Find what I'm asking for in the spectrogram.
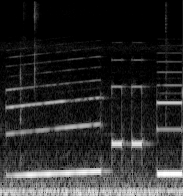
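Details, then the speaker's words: Defibrillator training for synchronized cardioversion on a likely awake patient: after pressing charge, a steady rising electronic tone then short beeps before clearing and pressing the shock button. "everybody out of the way and hit the red lightning bolt button and same for you guys we can go ahead and charge clear everybody out of the way and then hit the red lightning bolt button"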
